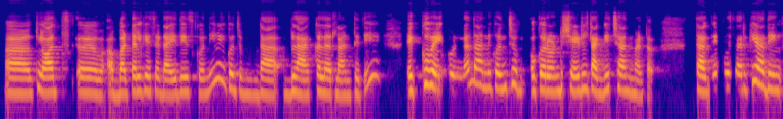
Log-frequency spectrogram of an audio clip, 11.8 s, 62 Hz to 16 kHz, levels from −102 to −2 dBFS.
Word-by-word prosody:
ఆహ్, 210 -1 +3
క్లాత్స్ 220 -3 +2 0.2
ఆహ్, 210 -2 0 0.3
బట్టలకేసే 225 +2 +1
డై 195 - +3
తీసుకొని 225 +3 -5 0.2
కొంచెం 245 -5 -2 0.3
డా 205 - +3 0.4
బ్లాక్ 195 -3 +1
కలర్ 210 -3 +1
లాంటిది 190 - -6 0.6
ఎక్కువ 240 +8 0
వేయకుండా 465 - +1
దాన్ని 280 -4 0
కొంచెం, 275 +5 -2 0.3
ఒక 245 +1 +3
2 230 +3 -3
షేడ్లు 240 +3 +1
తగ్గించానమాట. 235 -4 0 0.8
తగ్గిచేసరికి 255 +5 0
అది 265 -3 +1
230 Hz, 105 wpm, -25 LUFS, 210-260 Hz, 0.8 s, ఆహ్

